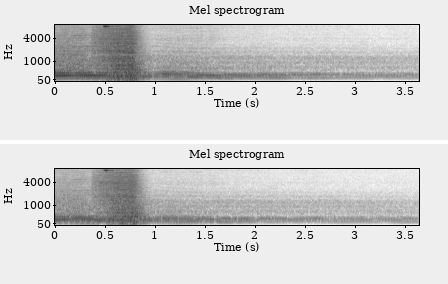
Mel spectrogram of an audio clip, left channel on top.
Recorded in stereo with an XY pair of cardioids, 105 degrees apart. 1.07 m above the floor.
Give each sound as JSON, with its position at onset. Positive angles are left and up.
{"t": 0.4, "sound": "dripping", "azimuth_deg": 65, "distance_m": 1.1}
